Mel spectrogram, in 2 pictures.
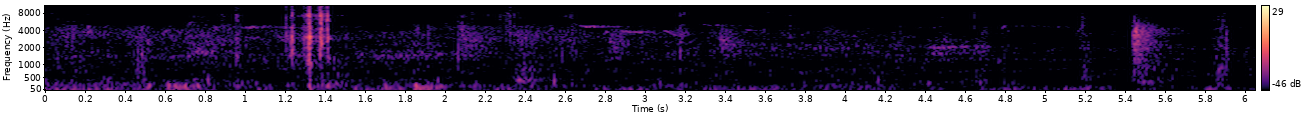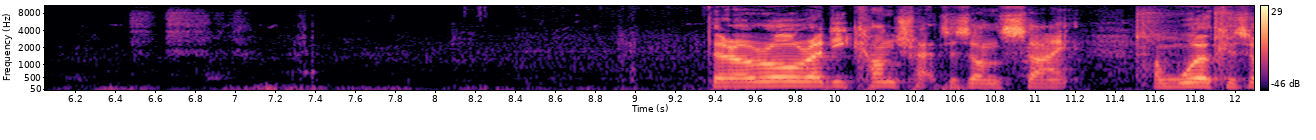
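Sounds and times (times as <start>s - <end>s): footsteps on paved road: 0.0s - 6.3s.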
